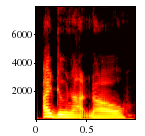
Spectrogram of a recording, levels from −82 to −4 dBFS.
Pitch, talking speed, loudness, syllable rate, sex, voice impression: 160 Hz, 240 wpm, -18 LUFS, 4.9 syllables/s, female, slightly feminine, adult-like, slightly fluent, slightly refreshing, unique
